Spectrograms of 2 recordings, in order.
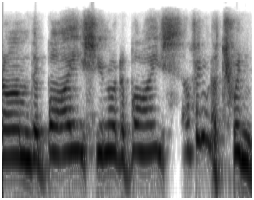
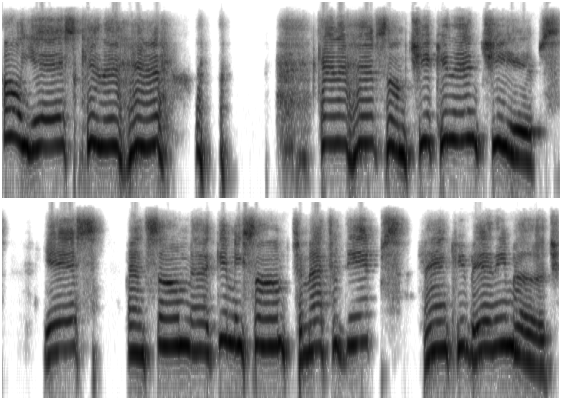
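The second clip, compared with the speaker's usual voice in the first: casual put-on American accent; 3 semitones higher than usual. After a live, the host imagines ordering lunch in London, in an American accent. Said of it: "I might just carry this American accent with me".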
